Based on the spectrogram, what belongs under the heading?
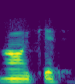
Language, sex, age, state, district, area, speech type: Tamil, male, 18-30, Tamil Nadu, Tiruchirappalli, rural, conversation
